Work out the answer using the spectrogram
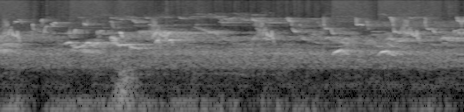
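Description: Small birds chirping in the background: many short, quick calls overlapping.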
